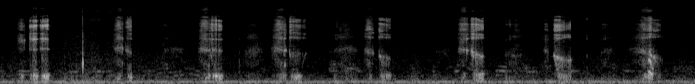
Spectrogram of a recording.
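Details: Hiccups persisting for hours: sharp, abrupt catches of breath at an irregular pace of about one every two seconds, some with a short voiced squeak.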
